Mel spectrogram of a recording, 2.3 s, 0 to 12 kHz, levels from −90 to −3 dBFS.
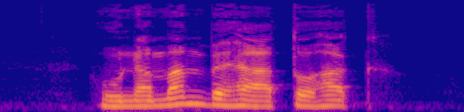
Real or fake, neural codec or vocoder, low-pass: real; none; 10.8 kHz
